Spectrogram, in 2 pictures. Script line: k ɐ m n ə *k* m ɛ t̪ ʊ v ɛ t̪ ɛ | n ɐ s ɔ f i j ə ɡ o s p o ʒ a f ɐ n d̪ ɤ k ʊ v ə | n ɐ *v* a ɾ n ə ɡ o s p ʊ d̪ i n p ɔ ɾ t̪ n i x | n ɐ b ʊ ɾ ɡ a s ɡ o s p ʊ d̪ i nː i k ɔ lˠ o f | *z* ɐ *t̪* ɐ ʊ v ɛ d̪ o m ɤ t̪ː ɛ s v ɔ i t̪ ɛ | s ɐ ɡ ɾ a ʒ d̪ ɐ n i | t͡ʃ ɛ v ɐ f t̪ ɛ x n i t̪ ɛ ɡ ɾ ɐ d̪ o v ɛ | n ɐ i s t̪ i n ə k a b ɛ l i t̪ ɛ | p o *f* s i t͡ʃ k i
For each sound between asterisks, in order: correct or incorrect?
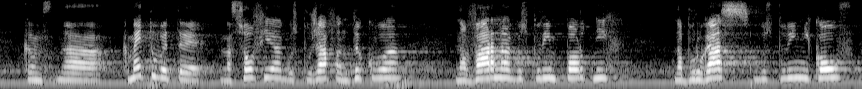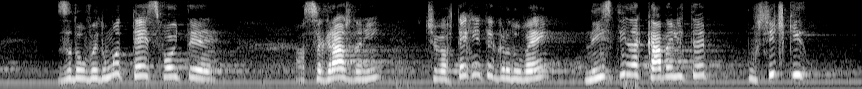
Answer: correct, correct, correct, incorrect: d̪, correct

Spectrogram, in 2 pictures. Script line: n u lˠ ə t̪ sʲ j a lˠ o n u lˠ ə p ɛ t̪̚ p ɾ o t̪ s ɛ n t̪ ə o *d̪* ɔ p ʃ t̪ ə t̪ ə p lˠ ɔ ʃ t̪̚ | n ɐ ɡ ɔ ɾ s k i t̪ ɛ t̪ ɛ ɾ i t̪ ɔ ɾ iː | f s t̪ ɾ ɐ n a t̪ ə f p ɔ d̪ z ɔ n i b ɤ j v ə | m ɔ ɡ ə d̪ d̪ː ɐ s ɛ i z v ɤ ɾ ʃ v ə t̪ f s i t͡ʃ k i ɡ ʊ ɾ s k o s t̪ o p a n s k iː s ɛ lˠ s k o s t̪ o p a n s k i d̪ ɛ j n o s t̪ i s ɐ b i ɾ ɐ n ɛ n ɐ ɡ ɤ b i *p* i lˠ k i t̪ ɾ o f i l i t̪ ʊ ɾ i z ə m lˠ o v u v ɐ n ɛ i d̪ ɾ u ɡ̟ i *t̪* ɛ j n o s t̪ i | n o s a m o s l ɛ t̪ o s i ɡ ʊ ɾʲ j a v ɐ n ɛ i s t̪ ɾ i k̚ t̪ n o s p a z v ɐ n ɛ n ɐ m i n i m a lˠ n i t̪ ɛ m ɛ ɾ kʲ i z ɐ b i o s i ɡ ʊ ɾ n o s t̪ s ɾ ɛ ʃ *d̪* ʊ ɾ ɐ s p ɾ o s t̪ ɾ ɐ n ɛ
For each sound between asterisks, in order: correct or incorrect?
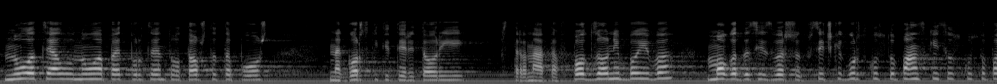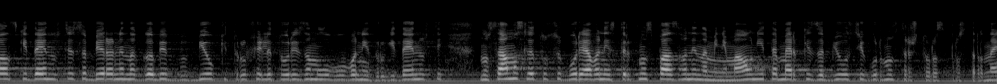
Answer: incorrect: t̪, incorrect: b, incorrect: d̪, incorrect: t̪

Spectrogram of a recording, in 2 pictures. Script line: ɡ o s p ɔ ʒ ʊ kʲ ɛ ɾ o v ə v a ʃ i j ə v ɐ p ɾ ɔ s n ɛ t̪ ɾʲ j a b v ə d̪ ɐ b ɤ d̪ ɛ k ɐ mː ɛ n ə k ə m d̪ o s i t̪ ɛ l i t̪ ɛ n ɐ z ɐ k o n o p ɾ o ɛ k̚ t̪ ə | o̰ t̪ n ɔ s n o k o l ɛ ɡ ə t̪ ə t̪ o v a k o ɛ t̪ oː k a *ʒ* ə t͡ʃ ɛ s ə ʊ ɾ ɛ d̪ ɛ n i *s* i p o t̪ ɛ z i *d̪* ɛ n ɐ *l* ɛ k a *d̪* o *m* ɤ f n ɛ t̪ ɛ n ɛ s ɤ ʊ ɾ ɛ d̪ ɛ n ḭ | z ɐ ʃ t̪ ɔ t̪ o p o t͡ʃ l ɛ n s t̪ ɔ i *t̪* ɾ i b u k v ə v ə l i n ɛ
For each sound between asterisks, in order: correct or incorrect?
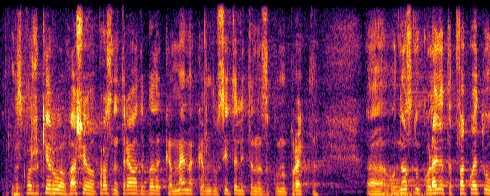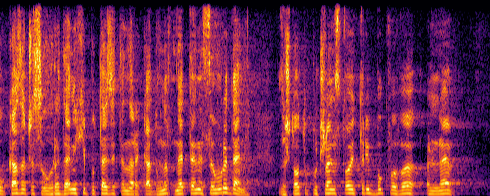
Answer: incorrect: z, incorrect: x, incorrect: t̪, incorrect: ɾ, correct, incorrect: n, correct

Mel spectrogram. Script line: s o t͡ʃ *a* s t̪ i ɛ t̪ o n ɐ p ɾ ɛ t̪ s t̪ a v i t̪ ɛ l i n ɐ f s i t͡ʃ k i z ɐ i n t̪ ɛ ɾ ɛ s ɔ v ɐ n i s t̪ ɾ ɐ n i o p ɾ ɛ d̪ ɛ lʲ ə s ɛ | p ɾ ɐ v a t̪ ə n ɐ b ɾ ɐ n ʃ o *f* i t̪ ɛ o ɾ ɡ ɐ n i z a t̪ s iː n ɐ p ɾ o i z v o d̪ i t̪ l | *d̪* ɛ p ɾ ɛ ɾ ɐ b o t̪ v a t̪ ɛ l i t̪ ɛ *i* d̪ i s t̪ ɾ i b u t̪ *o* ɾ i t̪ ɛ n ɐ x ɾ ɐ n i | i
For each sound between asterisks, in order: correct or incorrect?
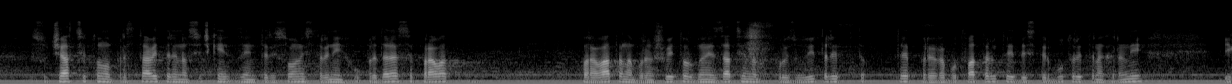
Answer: correct, incorrect: v, incorrect: t̪, correct, correct

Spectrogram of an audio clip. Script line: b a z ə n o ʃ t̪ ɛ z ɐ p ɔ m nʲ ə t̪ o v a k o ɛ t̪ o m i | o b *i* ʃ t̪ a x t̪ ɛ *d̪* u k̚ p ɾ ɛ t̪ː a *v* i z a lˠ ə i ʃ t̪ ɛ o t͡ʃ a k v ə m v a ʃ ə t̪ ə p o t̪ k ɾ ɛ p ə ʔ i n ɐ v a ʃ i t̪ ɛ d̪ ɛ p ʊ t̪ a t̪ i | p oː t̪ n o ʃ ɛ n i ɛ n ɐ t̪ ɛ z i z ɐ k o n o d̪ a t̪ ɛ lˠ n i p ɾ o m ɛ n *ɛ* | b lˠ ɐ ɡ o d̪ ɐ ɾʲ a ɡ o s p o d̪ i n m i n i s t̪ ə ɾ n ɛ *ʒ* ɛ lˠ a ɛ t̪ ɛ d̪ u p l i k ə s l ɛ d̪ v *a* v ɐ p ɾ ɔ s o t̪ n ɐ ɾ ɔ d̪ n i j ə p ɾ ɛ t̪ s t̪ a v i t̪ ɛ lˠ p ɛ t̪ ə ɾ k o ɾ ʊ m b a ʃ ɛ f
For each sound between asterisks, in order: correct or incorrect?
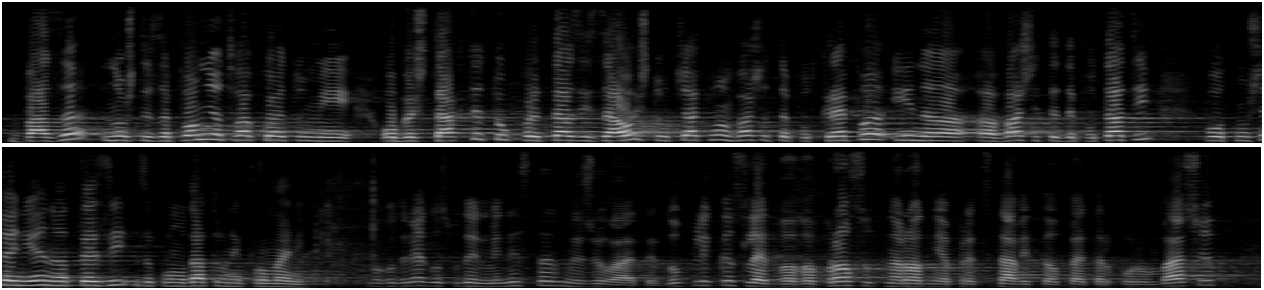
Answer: incorrect: ɛ, incorrect: t̪, incorrect: z, incorrect: i, correct, incorrect: ə

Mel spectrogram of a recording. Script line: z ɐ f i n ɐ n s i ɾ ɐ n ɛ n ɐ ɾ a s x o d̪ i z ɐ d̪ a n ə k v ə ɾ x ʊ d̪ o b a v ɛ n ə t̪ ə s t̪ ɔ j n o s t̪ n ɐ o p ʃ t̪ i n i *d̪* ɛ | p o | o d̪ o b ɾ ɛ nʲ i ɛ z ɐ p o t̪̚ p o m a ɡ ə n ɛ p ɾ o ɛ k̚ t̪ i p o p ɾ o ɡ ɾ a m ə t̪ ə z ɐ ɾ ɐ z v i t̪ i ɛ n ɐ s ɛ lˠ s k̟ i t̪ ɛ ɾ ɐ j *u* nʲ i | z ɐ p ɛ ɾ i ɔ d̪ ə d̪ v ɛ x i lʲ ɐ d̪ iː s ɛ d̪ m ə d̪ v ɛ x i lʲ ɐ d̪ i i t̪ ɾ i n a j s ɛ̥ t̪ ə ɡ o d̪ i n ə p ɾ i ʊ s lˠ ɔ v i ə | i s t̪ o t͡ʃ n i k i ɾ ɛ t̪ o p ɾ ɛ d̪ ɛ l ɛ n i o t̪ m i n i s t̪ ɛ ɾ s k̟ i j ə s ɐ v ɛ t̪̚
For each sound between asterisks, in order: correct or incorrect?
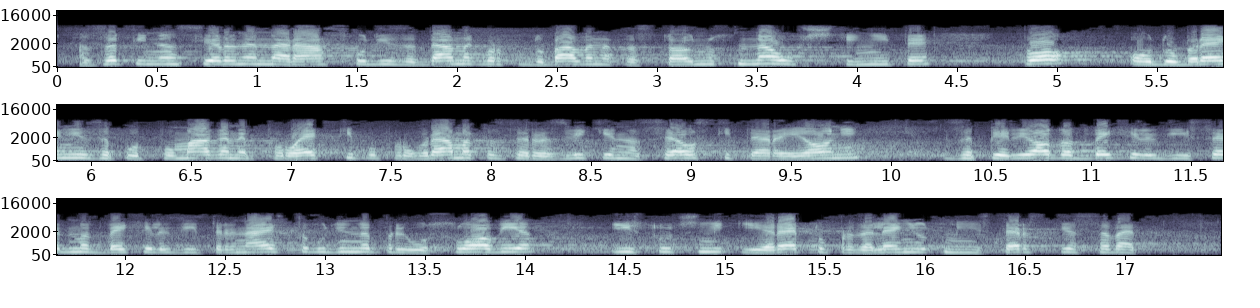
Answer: incorrect: t̪, incorrect: ɔ

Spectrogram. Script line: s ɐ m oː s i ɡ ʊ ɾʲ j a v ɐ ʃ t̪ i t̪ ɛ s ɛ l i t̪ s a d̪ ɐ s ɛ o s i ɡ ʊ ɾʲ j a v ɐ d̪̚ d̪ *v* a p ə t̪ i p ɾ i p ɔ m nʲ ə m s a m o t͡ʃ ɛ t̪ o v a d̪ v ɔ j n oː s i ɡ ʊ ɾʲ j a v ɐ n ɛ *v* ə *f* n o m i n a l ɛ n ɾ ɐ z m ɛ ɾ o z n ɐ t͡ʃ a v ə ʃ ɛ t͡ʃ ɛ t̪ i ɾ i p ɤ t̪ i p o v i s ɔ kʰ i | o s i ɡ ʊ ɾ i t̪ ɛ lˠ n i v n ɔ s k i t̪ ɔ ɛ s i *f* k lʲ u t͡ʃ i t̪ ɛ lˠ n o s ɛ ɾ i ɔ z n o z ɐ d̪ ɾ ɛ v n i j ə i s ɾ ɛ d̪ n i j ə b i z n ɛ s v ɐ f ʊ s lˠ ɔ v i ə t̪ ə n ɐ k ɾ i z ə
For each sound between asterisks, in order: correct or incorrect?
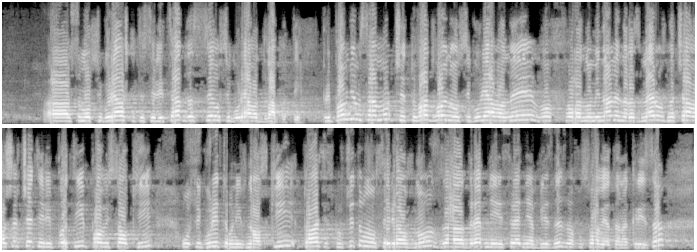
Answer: correct, correct, correct, incorrect: s

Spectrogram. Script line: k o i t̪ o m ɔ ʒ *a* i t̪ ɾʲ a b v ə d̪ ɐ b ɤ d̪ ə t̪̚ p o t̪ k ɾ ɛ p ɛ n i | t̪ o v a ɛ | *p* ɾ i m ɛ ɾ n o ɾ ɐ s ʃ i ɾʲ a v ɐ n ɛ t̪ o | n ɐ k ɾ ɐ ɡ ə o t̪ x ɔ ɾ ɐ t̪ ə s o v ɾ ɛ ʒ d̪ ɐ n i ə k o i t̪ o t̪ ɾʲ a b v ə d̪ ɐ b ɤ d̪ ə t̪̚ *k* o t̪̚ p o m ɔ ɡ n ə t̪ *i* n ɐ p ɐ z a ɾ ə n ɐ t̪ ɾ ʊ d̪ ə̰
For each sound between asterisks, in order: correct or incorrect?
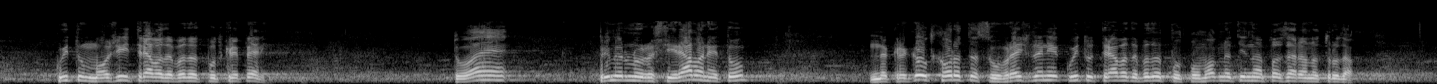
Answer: incorrect: ɛ, correct, incorrect: p, correct

